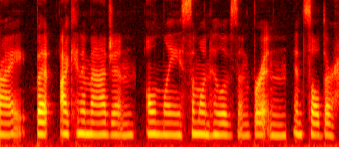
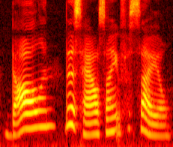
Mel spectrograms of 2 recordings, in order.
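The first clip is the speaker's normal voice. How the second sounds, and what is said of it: Put-on Charleston Southern accent. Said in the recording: “Is he Foghorn Leghorn? ... that was my Charleston accent”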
